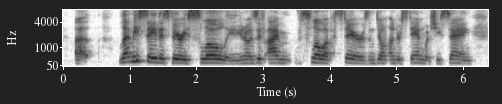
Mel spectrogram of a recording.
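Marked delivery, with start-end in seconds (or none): none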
